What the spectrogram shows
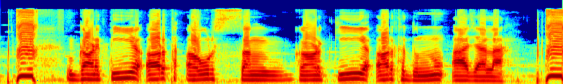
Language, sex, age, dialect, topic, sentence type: Bhojpuri, male, 18-24, Western, banking, statement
